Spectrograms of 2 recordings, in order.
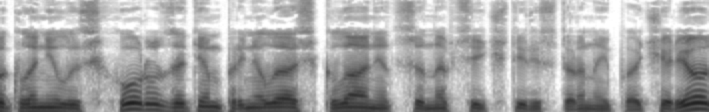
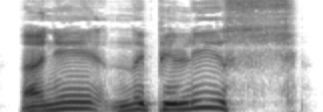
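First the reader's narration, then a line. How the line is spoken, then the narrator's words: Giggling explanation. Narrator (Russian): разъяснил, хихикая, Максимов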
